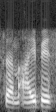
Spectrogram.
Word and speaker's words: IBIS: And is it pronounced IBIS? Talk to me. – Yes, it's pronounced IBIS, like the you know, Egyptian bird of wisdom.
